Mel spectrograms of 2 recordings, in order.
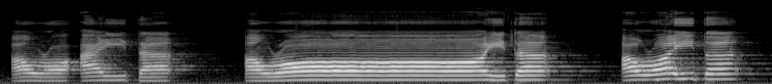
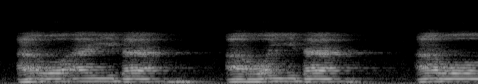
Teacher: Ra-nya usahakan mufakhamah, belajar tafkhim.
